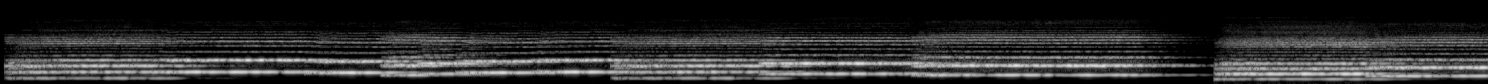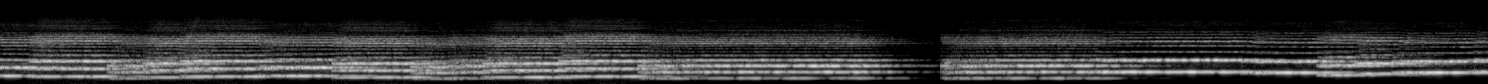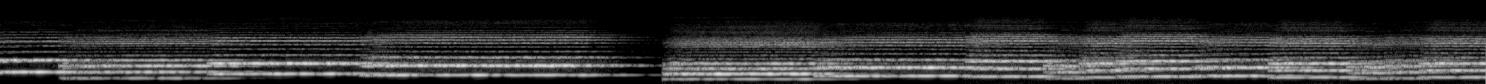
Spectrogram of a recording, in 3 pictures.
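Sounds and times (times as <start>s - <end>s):
high voice singing: 0.0s - 44.6s.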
